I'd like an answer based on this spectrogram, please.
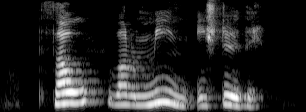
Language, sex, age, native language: Icelandic, male, 10, Icelandic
